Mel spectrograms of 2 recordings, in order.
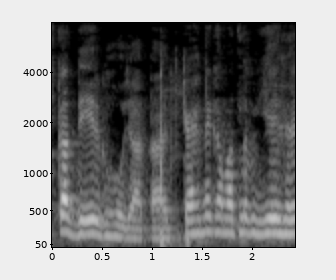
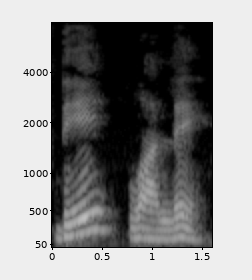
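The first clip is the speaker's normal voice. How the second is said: slow, drawn-out word; 6 semitones lower, 6 dB quieter, much slower than usual. Shown as a demonstration. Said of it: "तो इस तरह से आपका बन गया".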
